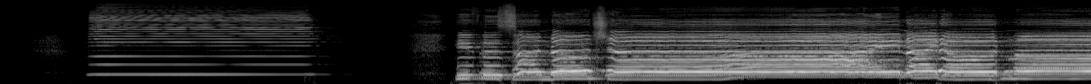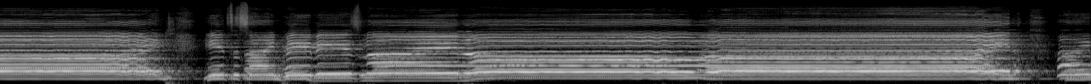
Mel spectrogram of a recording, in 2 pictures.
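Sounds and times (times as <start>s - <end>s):
tenor singing: 4.6s - 21.8s.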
